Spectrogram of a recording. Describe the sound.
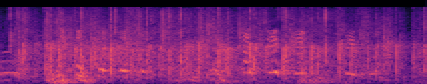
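An audience claps steadily, a dense, bright patter of many hands filling the whole stretch at full volume, with some voices mixed into the applause.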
